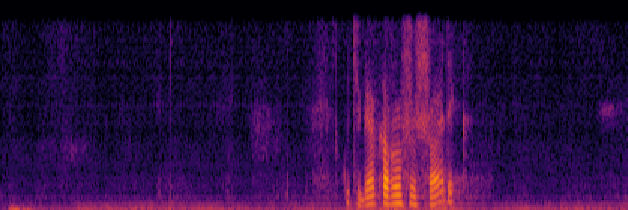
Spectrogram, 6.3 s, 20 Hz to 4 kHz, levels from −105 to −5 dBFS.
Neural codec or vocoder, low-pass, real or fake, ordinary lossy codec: codec, 24 kHz, 0.9 kbps, WavTokenizer, small release; 3.6 kHz; fake; none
